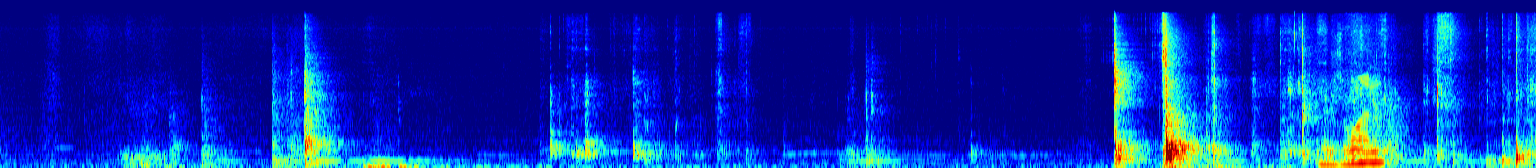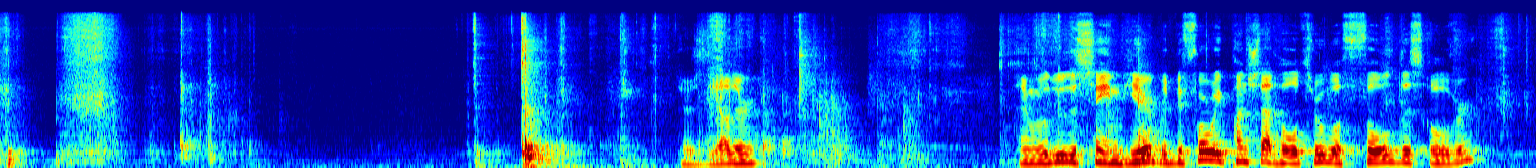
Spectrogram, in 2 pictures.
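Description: Cardboard scrapes and rustles as it is handled and folded.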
